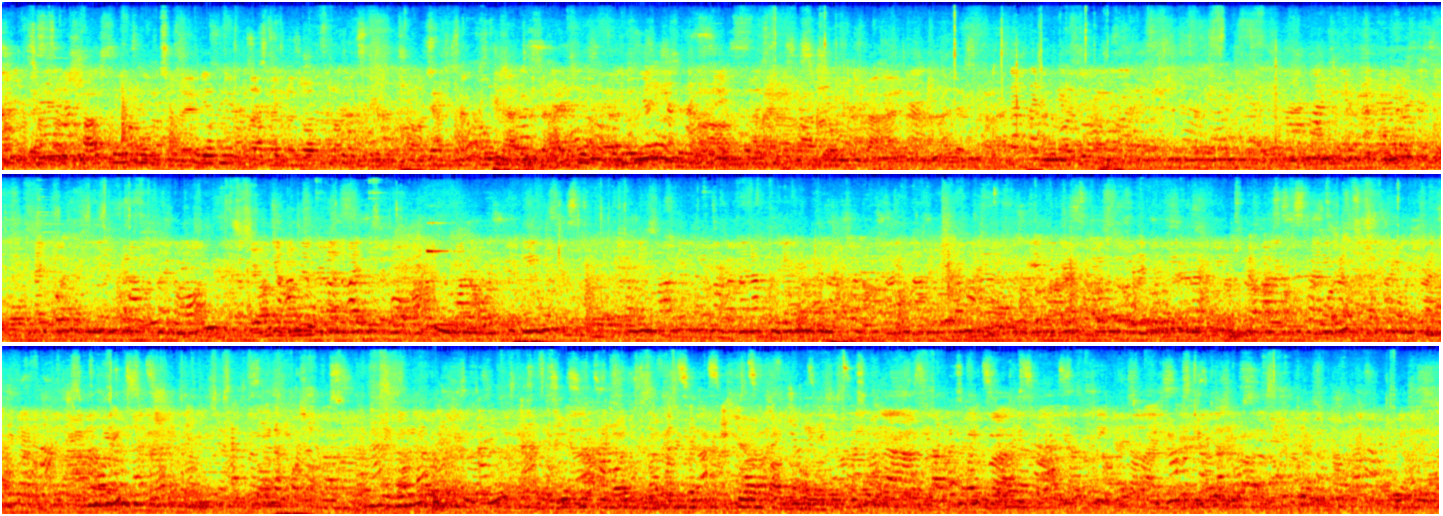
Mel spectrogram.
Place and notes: Charlottenburg, Berlin, Deutschland - wartenummer eins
